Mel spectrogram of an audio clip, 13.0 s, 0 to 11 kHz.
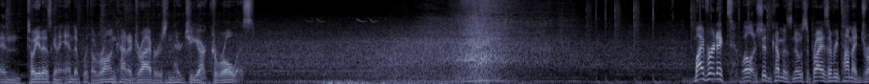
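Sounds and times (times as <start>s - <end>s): engine and tyre noise: 0.0s - 12.6s
car driving past: 1.2s - 11.2s.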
